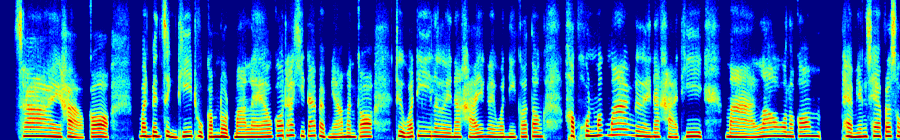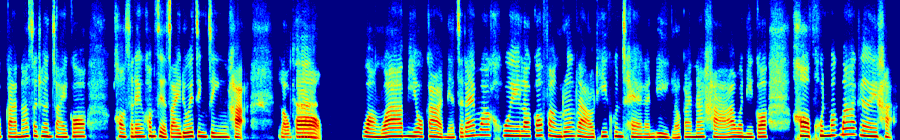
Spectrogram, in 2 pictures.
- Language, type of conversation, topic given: Thai, podcast, คุณมองว่าการให้อภัยตัวเองคืออะไร และคุณทำอย่างไรถึงจะให้อภัยตัวเองได้?
- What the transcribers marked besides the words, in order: distorted speech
